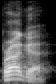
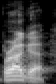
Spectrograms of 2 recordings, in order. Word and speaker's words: Braga: that's number 17 brg Brer I think I think I put too a long a vowel on that bragger might be the best better way of saying it the correct way of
